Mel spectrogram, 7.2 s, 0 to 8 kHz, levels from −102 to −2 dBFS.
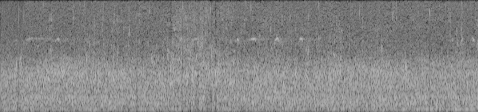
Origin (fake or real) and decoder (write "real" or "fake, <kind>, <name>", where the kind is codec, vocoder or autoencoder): real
